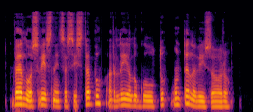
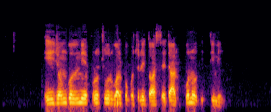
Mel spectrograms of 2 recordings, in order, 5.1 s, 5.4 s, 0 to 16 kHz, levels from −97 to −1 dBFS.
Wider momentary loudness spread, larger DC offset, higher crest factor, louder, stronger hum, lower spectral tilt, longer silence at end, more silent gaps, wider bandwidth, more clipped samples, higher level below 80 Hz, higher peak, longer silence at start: second, 9 LU vs 12 LU; neither; about the same, 20 dB vs 16 dB; second, -25 LUFS vs -16 LUFS; neither; second, -5.5 dB/octave vs -7.5 dB/octave; second, 0.45 s vs 1 s; neither; first, 11.5 kHz vs 6.4 kHz; neither; about the same, -60 dBFS vs -58 dBFS; second, -6 dBFS vs -2 dBFS; second, 0.25 s vs 0.9 s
